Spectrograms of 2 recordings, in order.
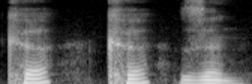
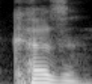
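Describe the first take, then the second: First: C, cousin said very slowly, the c first on its own; sound split apart. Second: Said in the usual way. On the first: Shown as a demonstration. Teacher breaking it down for the class, drawn out. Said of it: "Vocês conseguem falar c". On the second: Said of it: "Vocês conseguem falar".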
